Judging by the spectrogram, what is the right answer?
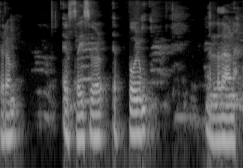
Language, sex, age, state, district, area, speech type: Malayalam, male, 45-60, Kerala, Malappuram, rural, spontaneous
